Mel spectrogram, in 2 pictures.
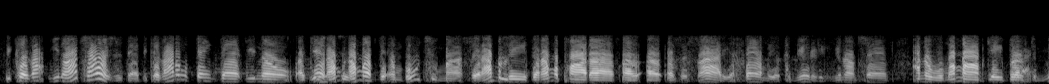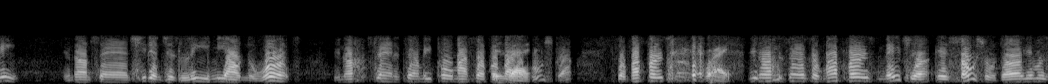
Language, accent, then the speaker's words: English; United States; I am American, you're American, you dig?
